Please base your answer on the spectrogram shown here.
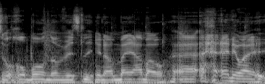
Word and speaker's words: Robin: I mean, Robon, I guess if you know the real French pronunciation is Robon, obviously, you know, Mayamo.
